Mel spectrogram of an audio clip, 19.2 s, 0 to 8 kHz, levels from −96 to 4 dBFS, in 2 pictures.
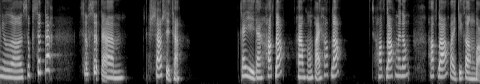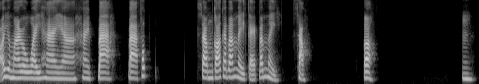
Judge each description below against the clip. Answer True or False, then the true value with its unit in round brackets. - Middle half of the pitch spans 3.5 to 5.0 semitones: True (4.6 semitones)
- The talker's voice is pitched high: True (235 Hz)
